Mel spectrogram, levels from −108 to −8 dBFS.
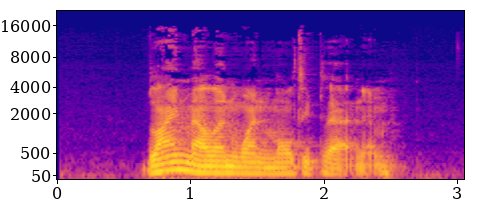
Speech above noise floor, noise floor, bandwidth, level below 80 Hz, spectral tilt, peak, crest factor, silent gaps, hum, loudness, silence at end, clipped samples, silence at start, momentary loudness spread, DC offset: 41 dB; -59 dBFS; 15.5 kHz; -48 dBFS; -7.5 dB/octave; -2 dBFS; 18 dB; none; none; -18 LUFS; 0.5 s; under 0.1%; 0.7 s; 14 LU; under 0.1%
